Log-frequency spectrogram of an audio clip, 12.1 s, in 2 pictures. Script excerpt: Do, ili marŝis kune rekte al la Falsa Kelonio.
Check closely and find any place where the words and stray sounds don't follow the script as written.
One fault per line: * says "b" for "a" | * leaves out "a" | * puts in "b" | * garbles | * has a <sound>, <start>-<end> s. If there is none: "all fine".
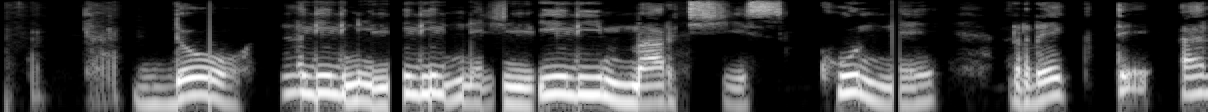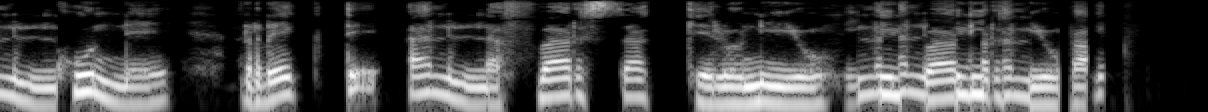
* garbles
* has a dropout, 3.4-3.5 s
* has a dropout, 4.5-4.5 s
* puts in "kune rekte al"
* garbles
